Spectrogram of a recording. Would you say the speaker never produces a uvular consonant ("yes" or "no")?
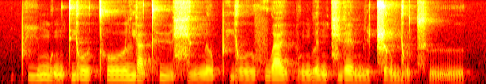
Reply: yes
